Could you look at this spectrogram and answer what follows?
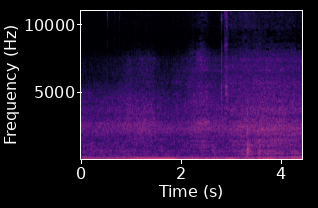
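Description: Steady low hum of an engine running at an even speed, swelling a little between about one and two seconds in.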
